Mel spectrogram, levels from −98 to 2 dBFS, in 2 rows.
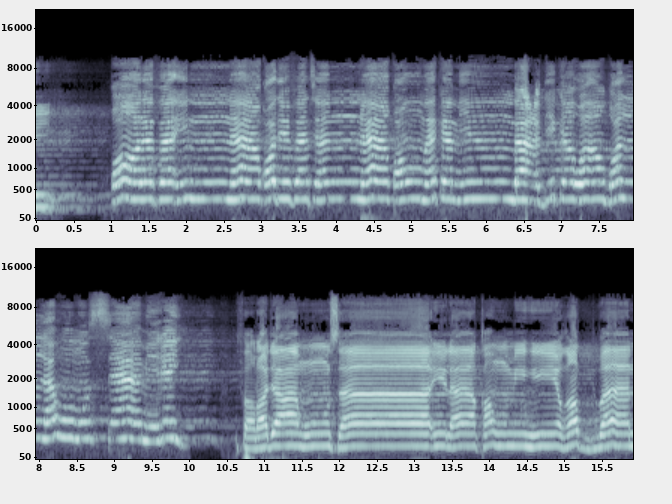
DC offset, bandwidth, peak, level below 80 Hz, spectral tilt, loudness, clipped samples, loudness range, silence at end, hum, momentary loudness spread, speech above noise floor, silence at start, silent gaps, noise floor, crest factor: under 0.1%; 10 kHz; 0 dBFS; -46 dBFS; -2.5 dB/octave; -12 LUFS; under 0.1%; 3 LU; 0 s; none; 9 LU; 26 dB; 0 s; none; -40 dBFS; 14 dB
